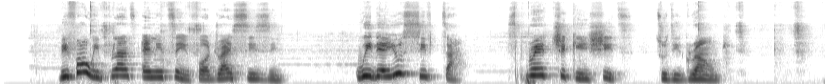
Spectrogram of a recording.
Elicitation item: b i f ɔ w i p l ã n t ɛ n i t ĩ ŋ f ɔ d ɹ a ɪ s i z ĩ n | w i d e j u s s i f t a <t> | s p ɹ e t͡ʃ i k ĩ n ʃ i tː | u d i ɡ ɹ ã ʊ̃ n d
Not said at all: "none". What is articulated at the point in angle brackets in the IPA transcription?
none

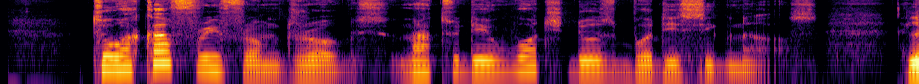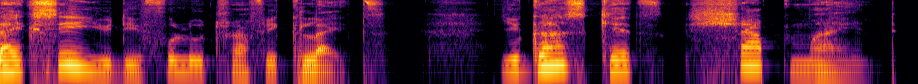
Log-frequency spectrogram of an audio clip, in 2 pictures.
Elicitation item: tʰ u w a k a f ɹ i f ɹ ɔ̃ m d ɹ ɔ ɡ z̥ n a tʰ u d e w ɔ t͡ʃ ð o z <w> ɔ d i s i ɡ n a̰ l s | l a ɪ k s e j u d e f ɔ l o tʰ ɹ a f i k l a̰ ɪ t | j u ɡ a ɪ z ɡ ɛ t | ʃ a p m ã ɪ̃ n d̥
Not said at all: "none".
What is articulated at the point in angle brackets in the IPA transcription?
b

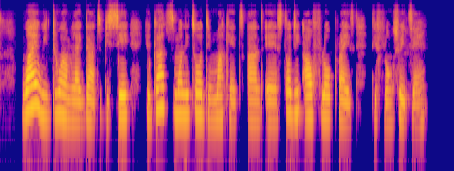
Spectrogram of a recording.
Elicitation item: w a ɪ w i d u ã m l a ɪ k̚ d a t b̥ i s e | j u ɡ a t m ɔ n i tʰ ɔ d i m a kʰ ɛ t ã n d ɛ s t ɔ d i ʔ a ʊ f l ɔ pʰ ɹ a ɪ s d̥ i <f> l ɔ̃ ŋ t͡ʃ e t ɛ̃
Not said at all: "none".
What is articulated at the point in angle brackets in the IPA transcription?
f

